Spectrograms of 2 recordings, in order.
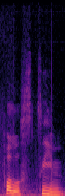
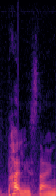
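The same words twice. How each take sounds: First: The word begins with an F sound. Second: The word begins with a P sound. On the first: The speaker calls it right. "we say Palestine... we don't have the P, but we have the F" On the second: The speaker calls it wrong. "We don't say Palestine"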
